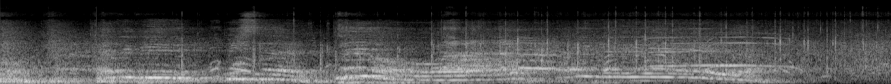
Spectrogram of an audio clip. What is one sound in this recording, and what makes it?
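A large crowd sings and chants loudly in an echoing hall.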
